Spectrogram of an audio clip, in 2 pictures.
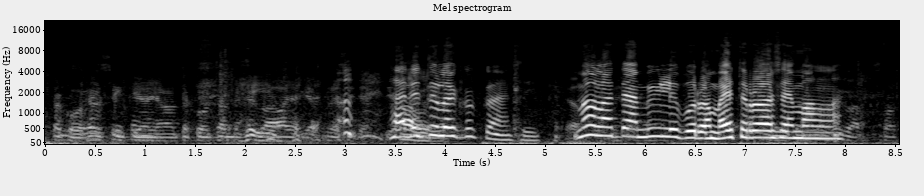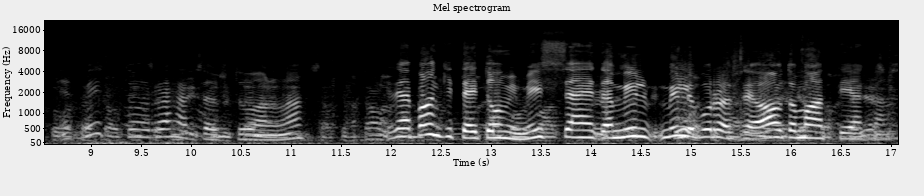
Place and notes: Myllypuron metroasema, Helsinki, Suomi - City Mission praising the Lord at the Metro Station
City Mission praising the Lord at the Metro Station.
